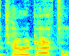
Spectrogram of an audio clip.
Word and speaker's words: pterodactyl: Why couldn't you hear the pterodactyl go to the bathroom? Well, because the P is silent.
